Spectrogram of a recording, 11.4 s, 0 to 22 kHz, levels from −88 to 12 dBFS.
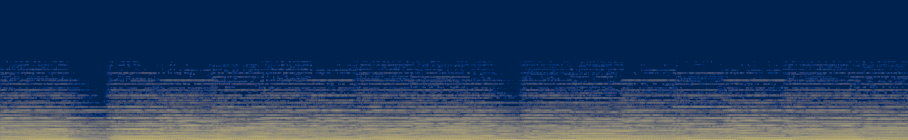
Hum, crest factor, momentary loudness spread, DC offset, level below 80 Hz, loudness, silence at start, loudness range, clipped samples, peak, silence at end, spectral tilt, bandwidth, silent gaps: none; 12 dB; 3 LU; under 0.1%; -16 dBFS; -17 LUFS; 0 s; 1 LU; under 0.1%; -2 dBFS; 0 s; -7 dB/octave; 7.4 kHz; none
